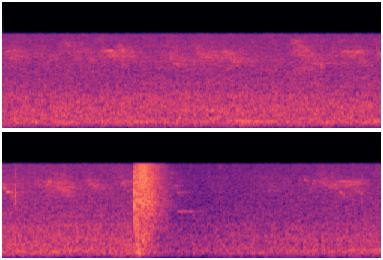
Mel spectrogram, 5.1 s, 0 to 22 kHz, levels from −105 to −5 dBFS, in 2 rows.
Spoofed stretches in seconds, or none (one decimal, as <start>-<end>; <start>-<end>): none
